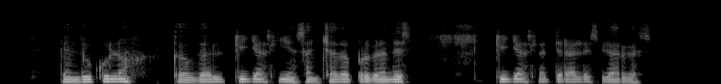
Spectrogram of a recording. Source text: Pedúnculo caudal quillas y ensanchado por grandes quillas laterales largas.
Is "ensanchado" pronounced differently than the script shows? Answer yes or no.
no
